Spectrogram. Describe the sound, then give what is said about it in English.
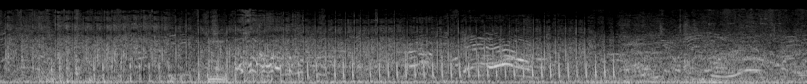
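Rapid automatic gunfire rattles in long, fast, steady bursts, with voices and a murmur of crowd noise throughout. “So you can hear the machine gun fire, the rapid fire. I don't know if it is a machine gun.”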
